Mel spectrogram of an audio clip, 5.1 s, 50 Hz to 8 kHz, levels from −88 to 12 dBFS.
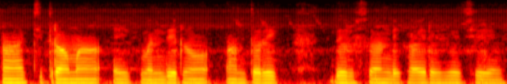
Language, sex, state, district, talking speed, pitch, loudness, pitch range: Gujarati, male, Gujarat, Valsad, 105 wpm, 115 Hz, -21 LUFS, 115-120 Hz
